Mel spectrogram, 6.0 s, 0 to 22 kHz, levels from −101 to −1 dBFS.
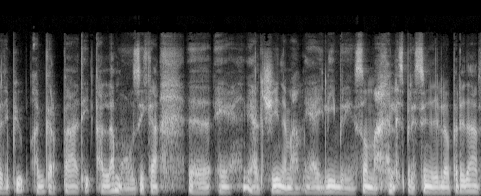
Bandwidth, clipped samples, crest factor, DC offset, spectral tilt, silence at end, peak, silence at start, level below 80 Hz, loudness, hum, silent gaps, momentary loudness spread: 11 kHz; under 0.1%; 16 dB; under 0.1%; -4.5 dB/octave; 0 s; -4 dBFS; 0 s; -60 dBFS; -20 LUFS; none; none; 6 LU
